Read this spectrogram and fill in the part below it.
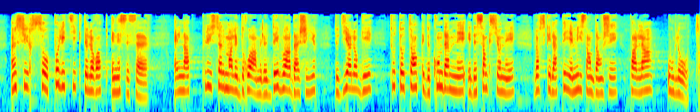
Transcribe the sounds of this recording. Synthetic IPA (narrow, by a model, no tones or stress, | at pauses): ɛ̃syʁsopɔlit̪ʰikd̪əløʁɔpɛnesesɛːʁ | ɛlnaplysœlmɑ̃ləd̪ʁwamɛləd̪əvwaʁd̪aʒiːʁ | d̪̥əd̪jalɔɡe | t̪ut̪ot̪ɑ̃kəd̪əkɔ̃d̪amneʔed̪əsɑ̃ksjɔne | lɔʁskəlapeɛmizɑ̃d̪ɑ̃ʒe | paʁlɛ̃ | uloːt̪χ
